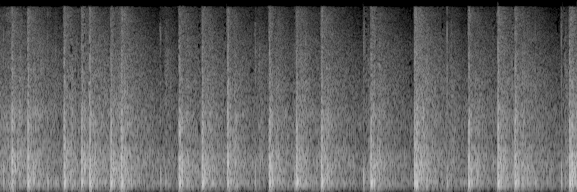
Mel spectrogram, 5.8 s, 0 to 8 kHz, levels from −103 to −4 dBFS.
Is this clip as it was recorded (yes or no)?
yes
